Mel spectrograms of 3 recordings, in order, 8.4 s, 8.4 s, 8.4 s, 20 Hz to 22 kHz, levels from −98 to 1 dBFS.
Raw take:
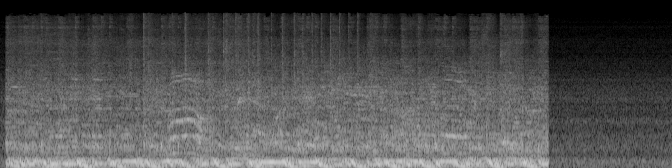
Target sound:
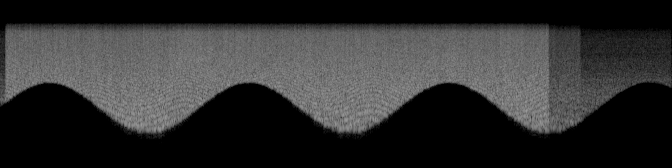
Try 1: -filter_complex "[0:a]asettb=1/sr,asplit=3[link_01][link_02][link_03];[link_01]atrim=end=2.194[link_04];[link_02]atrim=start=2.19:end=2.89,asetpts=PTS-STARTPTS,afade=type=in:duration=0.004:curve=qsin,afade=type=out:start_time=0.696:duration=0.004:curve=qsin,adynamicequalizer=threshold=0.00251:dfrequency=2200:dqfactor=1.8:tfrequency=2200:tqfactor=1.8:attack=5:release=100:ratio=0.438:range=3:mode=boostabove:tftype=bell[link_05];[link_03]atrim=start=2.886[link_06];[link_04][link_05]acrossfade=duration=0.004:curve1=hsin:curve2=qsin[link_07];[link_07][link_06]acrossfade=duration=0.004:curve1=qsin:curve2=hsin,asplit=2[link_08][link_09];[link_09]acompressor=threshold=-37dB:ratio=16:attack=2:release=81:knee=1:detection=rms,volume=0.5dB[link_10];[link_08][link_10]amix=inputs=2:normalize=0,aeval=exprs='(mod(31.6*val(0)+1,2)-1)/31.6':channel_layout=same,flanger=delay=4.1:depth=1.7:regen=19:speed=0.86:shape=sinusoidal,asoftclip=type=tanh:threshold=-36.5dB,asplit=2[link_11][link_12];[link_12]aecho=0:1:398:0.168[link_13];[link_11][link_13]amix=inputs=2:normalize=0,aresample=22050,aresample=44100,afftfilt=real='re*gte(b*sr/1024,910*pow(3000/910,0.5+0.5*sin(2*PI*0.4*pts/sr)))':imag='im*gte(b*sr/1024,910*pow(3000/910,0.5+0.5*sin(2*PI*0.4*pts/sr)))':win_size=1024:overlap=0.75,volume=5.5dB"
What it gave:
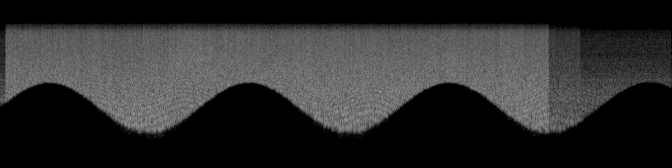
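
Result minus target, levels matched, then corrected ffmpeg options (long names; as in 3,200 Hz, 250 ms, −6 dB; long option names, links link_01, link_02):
soft clipping: distortion +18 dB
-filter_complex "[0:a]asettb=1/sr,asplit=3[link_01][link_02][link_03];[link_01]atrim=end=2.194[link_04];[link_02]atrim=start=2.19:end=2.89,asetpts=PTS-STARTPTS,afade=type=in:duration=0.004:curve=qsin,afade=type=out:start_time=0.696:duration=0.004:curve=qsin,adynamicequalizer=threshold=0.00251:dfrequency=2200:dqfactor=1.8:tfrequency=2200:tqfactor=1.8:attack=5:release=100:ratio=0.438:range=3:mode=boostabove:tftype=bell[link_05];[link_03]atrim=start=2.886[link_06];[link_04][link_05]acrossfade=duration=0.004:curve1=hsin:curve2=qsin[link_07];[link_07][link_06]acrossfade=duration=0.004:curve1=qsin:curve2=hsin,asplit=2[link_08][link_09];[link_09]acompressor=threshold=-37dB:ratio=16:attack=2:release=81:knee=1:detection=rms,volume=0.5dB[link_10];[link_08][link_10]amix=inputs=2:normalize=0,aeval=exprs='(mod(31.6*val(0)+1,2)-1)/31.6':channel_layout=same,flanger=delay=4.1:depth=1.7:regen=19:speed=0.86:shape=sinusoidal,asoftclip=type=tanh:threshold=-25.5dB,asplit=2[link_11][link_12];[link_12]aecho=0:1:398:0.168[link_13];[link_11][link_13]amix=inputs=2:normalize=0,aresample=22050,aresample=44100,afftfilt=real='re*gte(b*sr/1024,910*pow(3000/910,0.5+0.5*sin(2*PI*0.4*pts/sr)))':imag='im*gte(b*sr/1024,910*pow(3000/910,0.5+0.5*sin(2*PI*0.4*pts/sr)))':win_size=1024:overlap=0.75,volume=5.5dB"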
